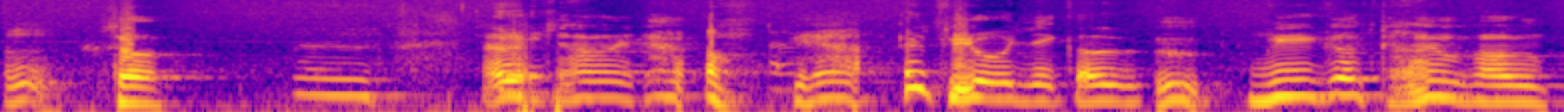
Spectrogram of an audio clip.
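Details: Adult man with cerebral palsy and dysarthria, who has a pump that injects medicine into his spine to reduce spasticity; dysarthria (cerebral palsy).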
